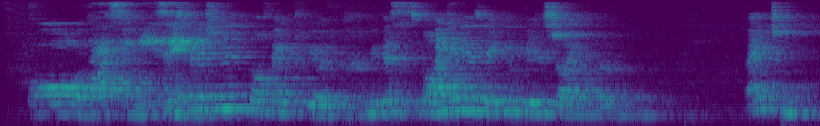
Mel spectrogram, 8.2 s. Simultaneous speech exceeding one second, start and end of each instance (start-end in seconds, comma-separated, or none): none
